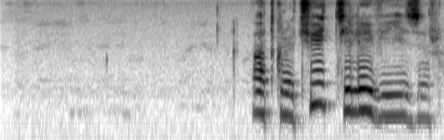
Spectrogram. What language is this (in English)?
Russian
